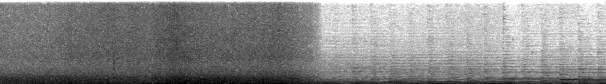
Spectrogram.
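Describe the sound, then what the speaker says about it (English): Water roars from Iguazu Falls as a dense, broad rush that swells for about four seconds and then cuts to a quieter, more distant wash. "the sound of water echoes from afar, deep, dense, and steadily growing louder"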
